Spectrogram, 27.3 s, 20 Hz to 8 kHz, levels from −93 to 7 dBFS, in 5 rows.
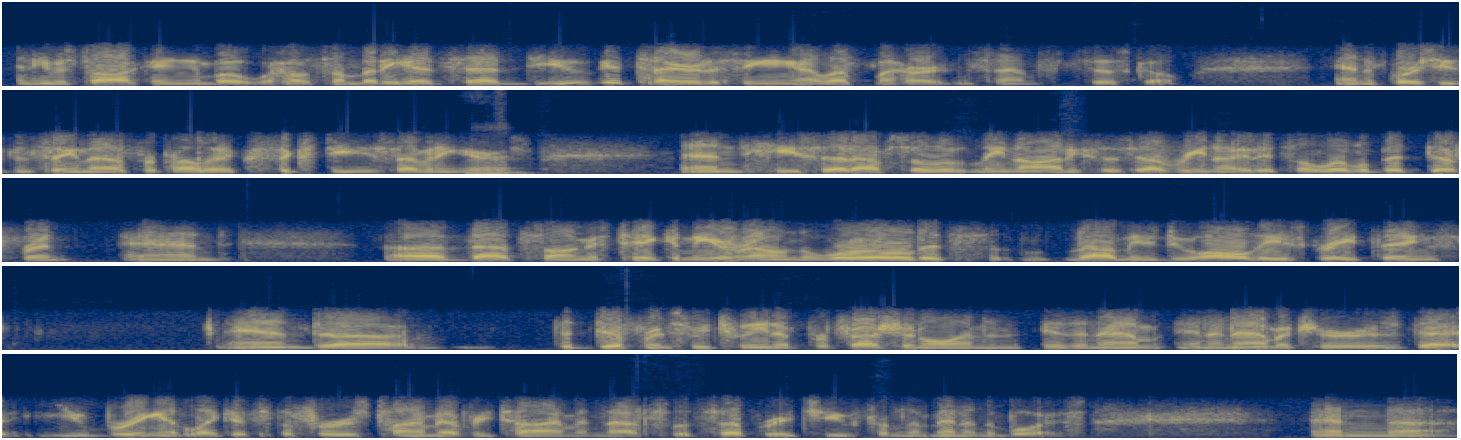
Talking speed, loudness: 230 wpm, -22 LUFS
